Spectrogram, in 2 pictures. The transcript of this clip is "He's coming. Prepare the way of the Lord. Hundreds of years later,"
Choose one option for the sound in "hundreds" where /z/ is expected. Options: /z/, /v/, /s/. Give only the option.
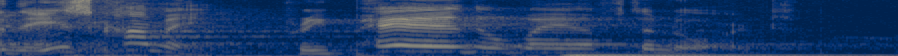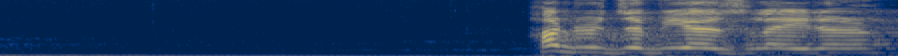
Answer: /z/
